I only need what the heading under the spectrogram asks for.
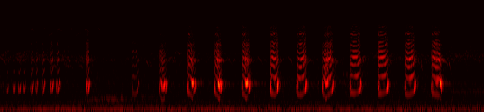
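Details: Mississippi gobbler country on a spring hunt, turkeys vocal on the roost and ground at dawn: fast stuttering rattle, a pause with single clucks, then a long even run of loud, raspy yelping notes about three per second.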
